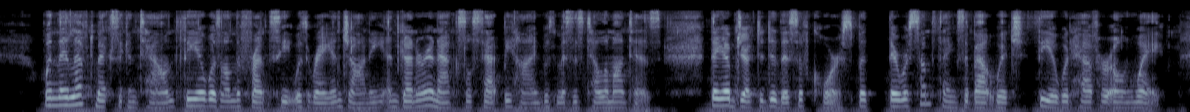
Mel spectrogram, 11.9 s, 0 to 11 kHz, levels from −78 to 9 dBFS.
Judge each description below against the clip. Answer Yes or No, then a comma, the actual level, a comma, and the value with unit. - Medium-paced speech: No, fast, 215 wpm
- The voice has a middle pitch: Yes, medium, 170 Hz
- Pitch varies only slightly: No, average, 3.7 semitones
